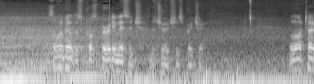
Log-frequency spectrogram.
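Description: A middle-aged man speaks calmly close to the microphone.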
